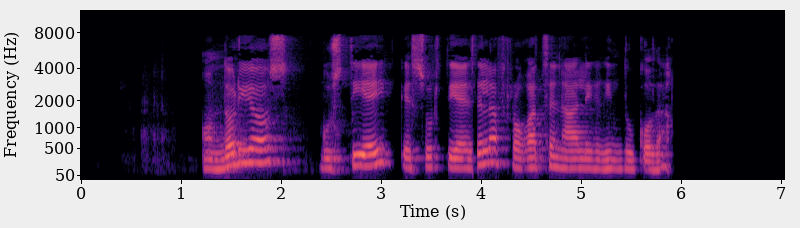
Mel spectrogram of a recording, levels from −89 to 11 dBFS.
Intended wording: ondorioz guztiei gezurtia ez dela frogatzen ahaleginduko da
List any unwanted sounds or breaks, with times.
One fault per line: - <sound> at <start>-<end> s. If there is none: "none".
none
